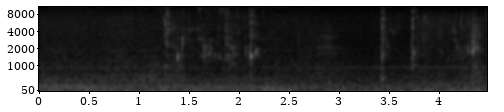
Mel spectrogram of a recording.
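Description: A drink is poured into a glass in a quiet room, heard as faint, intermittent splashy drips and trickles rather than a steady stream.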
